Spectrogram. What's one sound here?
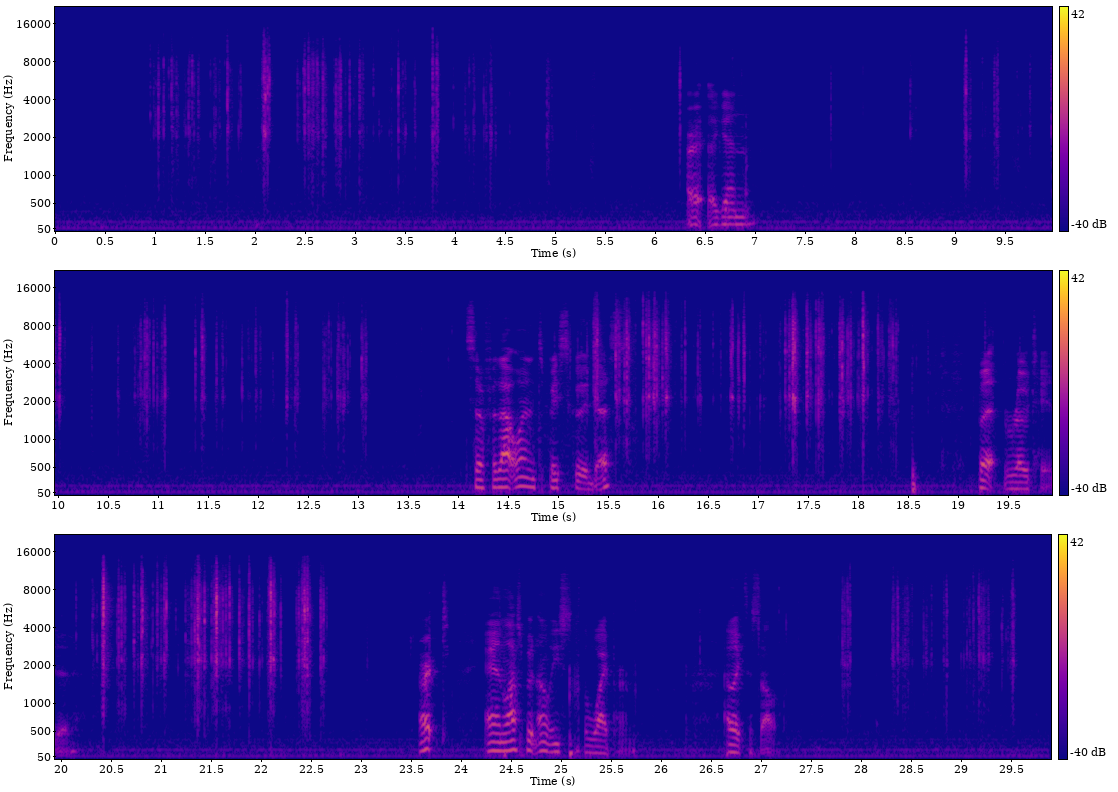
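The layers of a plastic puzzle cube are turned fast and click.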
